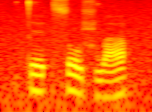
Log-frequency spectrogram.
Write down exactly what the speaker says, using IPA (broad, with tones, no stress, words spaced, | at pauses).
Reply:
t̪e˦ʔso˥˧ ɕwa˨˦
